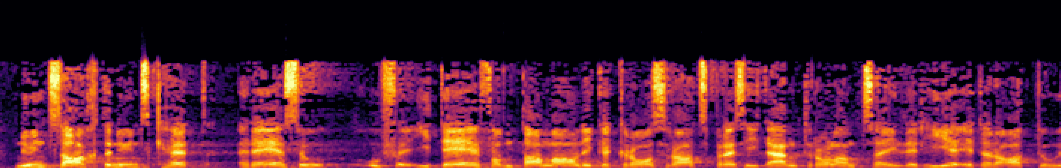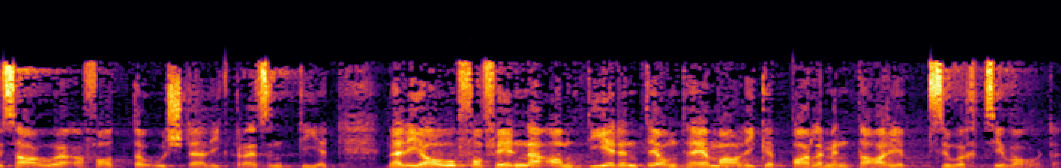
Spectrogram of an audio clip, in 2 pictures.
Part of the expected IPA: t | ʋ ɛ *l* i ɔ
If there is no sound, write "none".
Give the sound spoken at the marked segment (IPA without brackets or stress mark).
l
